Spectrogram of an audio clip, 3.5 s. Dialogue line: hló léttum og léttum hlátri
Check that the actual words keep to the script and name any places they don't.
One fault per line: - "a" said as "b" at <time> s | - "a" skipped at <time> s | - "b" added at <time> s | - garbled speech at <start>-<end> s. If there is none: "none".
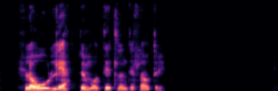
- "léttum" said as "dillandi" at 1.3 s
